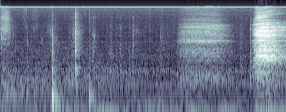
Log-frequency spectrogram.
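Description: A woman stifling a fit of giggles: a couple of light knocks about a second in, a soft breath out through the nose a little past halfway, then a louder burst of held-in laughter through the nose near the end.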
